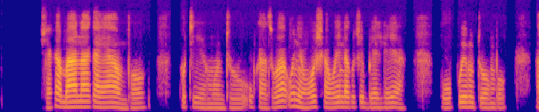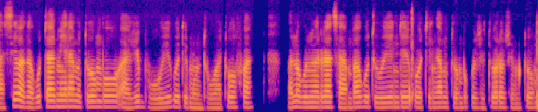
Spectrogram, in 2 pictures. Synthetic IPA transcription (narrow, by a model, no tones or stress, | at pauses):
ʐ̥akaɓanakajambokutimuntʰuukazwaʔune̞ɦo̞ʃawue̞ndakut͡ʃibʱeɮe̞jaupuwemuto̞ːmbo̞asiʋakakutamiɾamuto̞mbo̞aʐibʱujikutimuntʰuwato̞fa | ʋano̞kuɲo̞rerat͡sambakutiue̞nde̞koteŋɡamuto̞mbo̞kuʐito̞ɾo̞ʐe̞muto̞ːmbo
